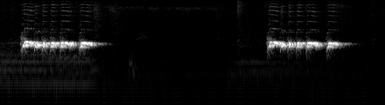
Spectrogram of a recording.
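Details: Local zebra dove giving lure song in the Mataram pattern: two dense bursts of rapid, rolling coos about three seconds apart, each lasting roughly a second and fading out in a drawn tail.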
